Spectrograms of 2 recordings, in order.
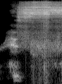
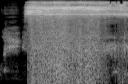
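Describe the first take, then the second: First: The hiss is louder than before. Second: The hiss is the loudest of all.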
